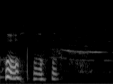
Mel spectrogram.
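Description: A male cat named Misty meows in a quick run of three short, fairly loud cries, the first the strongest, then it trails off into quiet background.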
